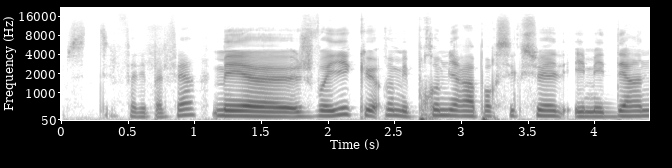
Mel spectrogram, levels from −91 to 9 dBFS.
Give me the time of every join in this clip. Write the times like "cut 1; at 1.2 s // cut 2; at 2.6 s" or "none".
cut 1; at 1.1 s // cut 2; at 2.4 s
